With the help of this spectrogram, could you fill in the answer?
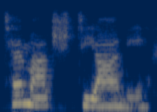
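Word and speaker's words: temachtiani: and an educator so you pronounce that te mach tiani i have four pets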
